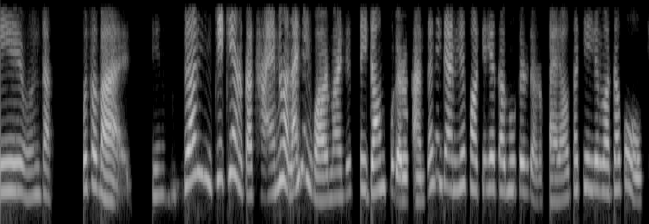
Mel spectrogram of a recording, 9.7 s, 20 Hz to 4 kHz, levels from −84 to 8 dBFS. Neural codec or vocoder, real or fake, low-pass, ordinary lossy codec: codec, 16 kHz, 0.5 kbps, X-Codec, HuBERT features, trained on general audio; fake; 3.6 kHz; none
